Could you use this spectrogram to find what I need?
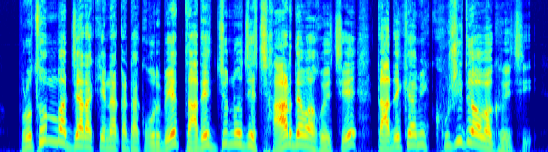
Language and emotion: Bengali, surprised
